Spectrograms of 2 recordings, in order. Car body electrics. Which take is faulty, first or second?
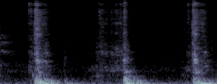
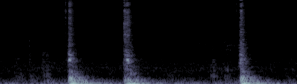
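first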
